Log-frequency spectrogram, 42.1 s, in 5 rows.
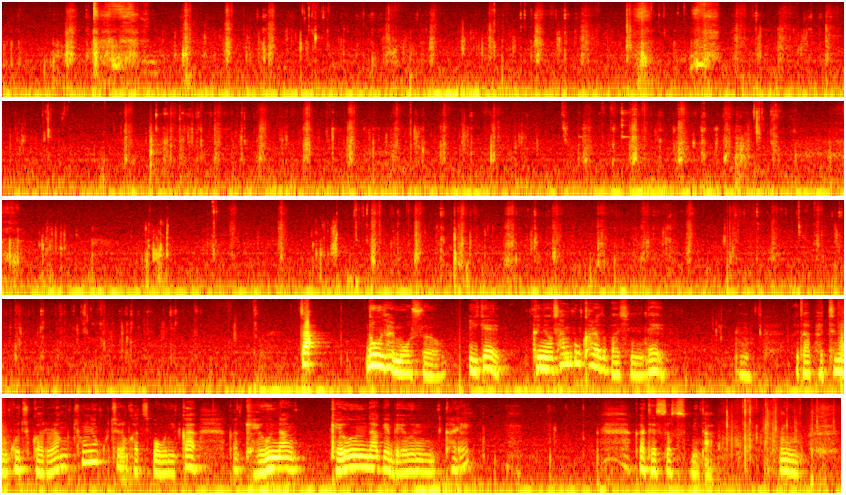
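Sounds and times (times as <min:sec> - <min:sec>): person chewing food: 0:00.0 - 0:28.0, 0:32.3 - 0:33.0, 0:40.8 - 0:42.0.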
